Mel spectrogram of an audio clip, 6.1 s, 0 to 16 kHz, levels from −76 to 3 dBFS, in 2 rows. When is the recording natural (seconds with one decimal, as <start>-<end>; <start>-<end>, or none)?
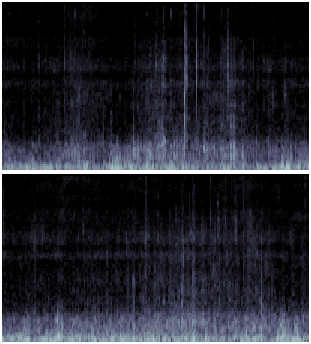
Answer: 0.0-6.1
